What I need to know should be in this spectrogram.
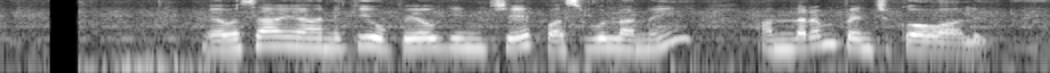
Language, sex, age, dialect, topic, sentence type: Telugu, female, 25-30, Utterandhra, agriculture, statement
